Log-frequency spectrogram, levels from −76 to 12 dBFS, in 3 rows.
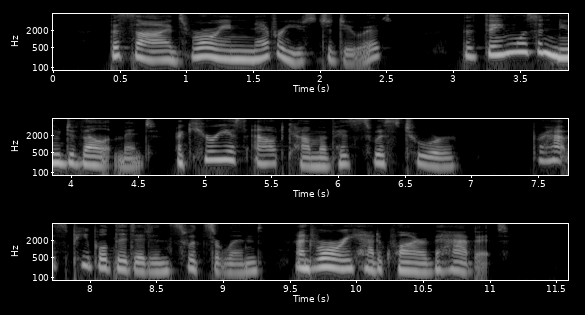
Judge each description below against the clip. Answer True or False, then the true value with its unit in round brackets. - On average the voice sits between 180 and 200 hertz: False (210 Hz)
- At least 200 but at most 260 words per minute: False (165 wpm)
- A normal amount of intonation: False (5.7 semitones)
